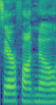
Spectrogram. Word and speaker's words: Sarah Fontenot: again my name is saranto and you can find me at M saraon no so Ms s a r a h fo o n t n o t the t is silent um that's me on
